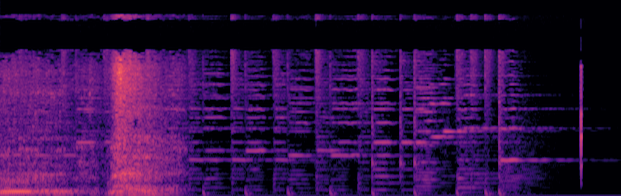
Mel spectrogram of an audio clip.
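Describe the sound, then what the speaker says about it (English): Big, booming lion roar from a children's animal-learning puzzle game, a loud rumbling burst at the start followed by a second roar, then light chiming game sounds fading out. "Lion."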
